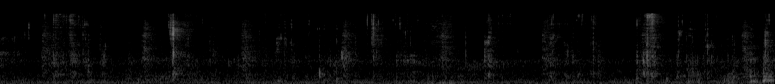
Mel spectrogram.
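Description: A person chewing and biting air-fried food close to the microphone: irregular short crunches and mouth clicks, a sharper one about two seconds in and another near the end.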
